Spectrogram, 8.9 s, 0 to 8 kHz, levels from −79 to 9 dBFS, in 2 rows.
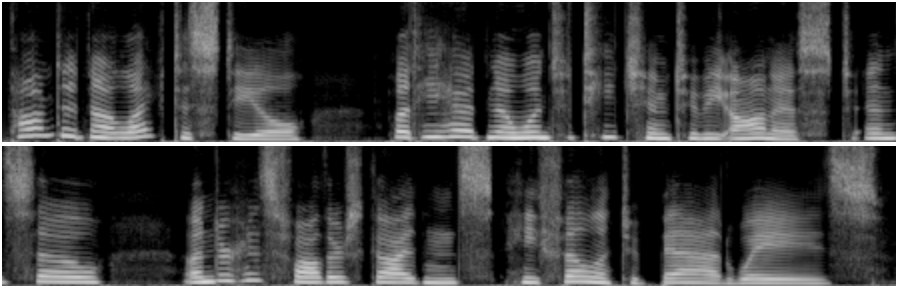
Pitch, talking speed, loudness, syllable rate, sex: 270 Hz, 190 wpm, -15 LUFS, 4.4 syllables/s, female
